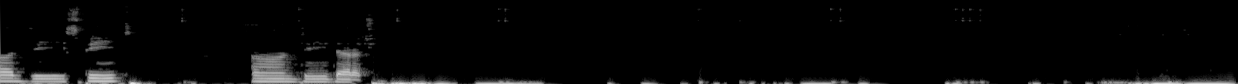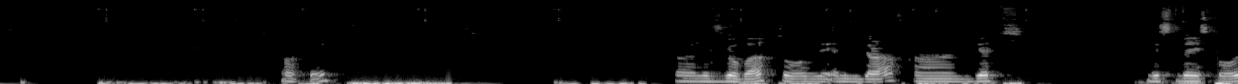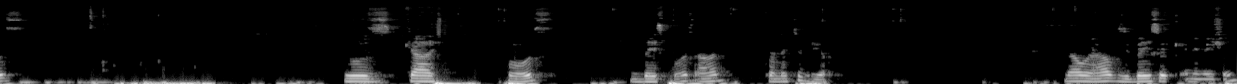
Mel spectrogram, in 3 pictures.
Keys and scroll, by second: 24.7-27.4 typing.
